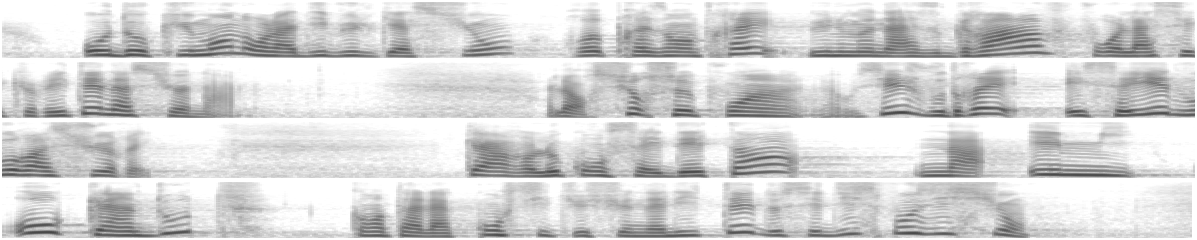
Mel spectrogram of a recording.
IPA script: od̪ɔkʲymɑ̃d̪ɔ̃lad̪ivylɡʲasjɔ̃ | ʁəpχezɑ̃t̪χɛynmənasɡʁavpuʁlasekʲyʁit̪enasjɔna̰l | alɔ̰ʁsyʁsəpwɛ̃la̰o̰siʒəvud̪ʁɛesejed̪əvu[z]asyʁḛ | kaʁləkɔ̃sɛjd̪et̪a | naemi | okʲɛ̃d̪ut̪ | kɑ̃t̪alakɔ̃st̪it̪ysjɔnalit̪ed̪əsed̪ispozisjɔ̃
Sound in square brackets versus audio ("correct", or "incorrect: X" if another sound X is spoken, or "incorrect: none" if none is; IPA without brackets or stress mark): incorrect: ʁ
